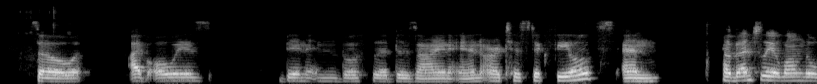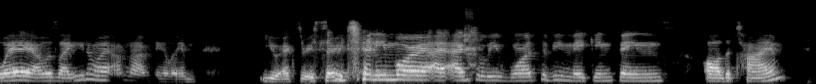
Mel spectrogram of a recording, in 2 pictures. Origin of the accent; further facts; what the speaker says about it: East Palo Alto, California, United States; also born or lived in Sacramento / Portland; now in New York, United States; So I grew up and down the West Coast. I'm from East Palo Alto, California, moved to the suburbs of Sacramento for a while, and then lived in Portland, Oregon for 13 years.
